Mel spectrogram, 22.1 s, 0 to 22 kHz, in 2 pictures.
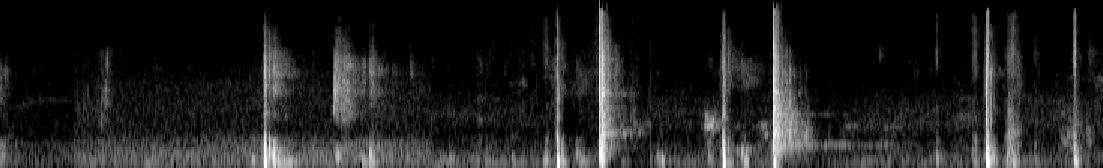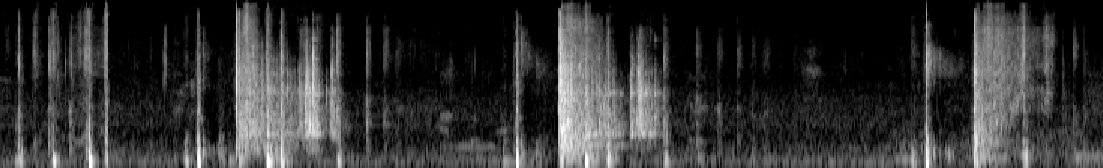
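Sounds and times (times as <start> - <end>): soccer ball kick thuds: 2.6 - 3.9, 5.4 - 6.3, 7.2 - 8.1, 12.8 - 14.8, 16.1 - 17.8, 20.2 - 21.5.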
